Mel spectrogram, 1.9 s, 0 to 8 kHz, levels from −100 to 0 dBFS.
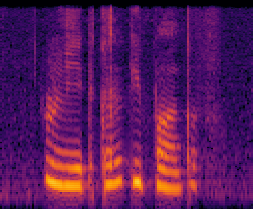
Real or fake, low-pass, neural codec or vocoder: fake; 7.2 kHz; codec, 24 kHz, 0.9 kbps, WavTokenizer, medium music audio release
